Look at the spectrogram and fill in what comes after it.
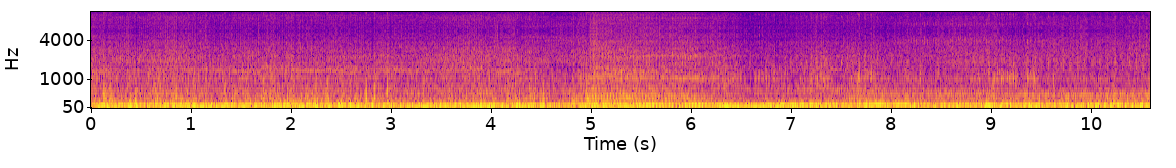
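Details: Gilera Nexus scooter: engine rumbles low and steady while an odd mid-pitched whirring comes and goes from around the rear wheel; cause unidentified.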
